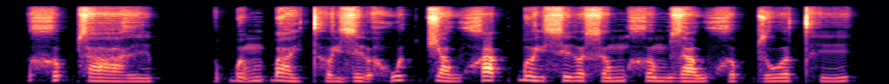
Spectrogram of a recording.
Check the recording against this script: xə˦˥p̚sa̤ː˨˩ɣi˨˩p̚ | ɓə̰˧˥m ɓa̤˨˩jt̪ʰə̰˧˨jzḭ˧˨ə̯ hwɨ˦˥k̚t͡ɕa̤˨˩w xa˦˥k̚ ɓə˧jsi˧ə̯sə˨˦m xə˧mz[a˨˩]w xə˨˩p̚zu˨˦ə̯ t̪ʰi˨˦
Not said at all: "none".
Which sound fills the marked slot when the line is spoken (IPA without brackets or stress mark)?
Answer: a˨˦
